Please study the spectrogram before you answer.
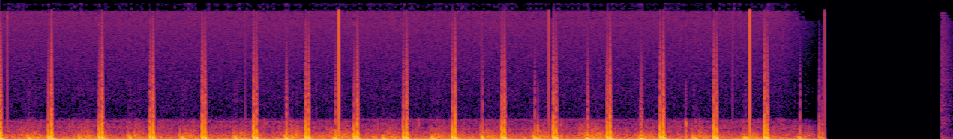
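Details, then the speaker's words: Combined aortic stenosis and regurgitation: a systolic murmur at the base of the heart plus an early diastolic murmur at the left sternal edge. "remember a combination of a systolic murmur at the base of the heart an early diastolic murmur at the left sternal edge is typically seen in combined chaotic stenosis and rehabilitation"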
